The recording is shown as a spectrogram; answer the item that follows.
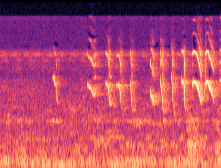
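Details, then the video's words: Sunbird song used as a lure to stimulate other sunbirds to sing: rapid high chirps, sparse at first and then running into a dense, quickening series of sharp notes over a faint low hum. "SUARA PANCINGAN BURUNG SOGOK ONTONG; Merangsang sogon ijoan cepat bunyi"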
